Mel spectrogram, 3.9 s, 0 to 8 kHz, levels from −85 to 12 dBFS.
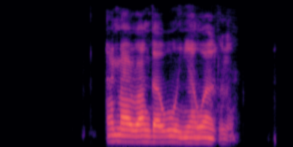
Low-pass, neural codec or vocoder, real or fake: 7.2 kHz; codec, 16 kHz, 4 kbps, X-Codec, HuBERT features, trained on LibriSpeech; fake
